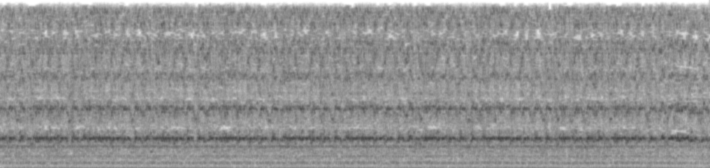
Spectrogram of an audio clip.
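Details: Constant high-pitched squeal over the engine, unchanging in pitch: a squealing timing belt.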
